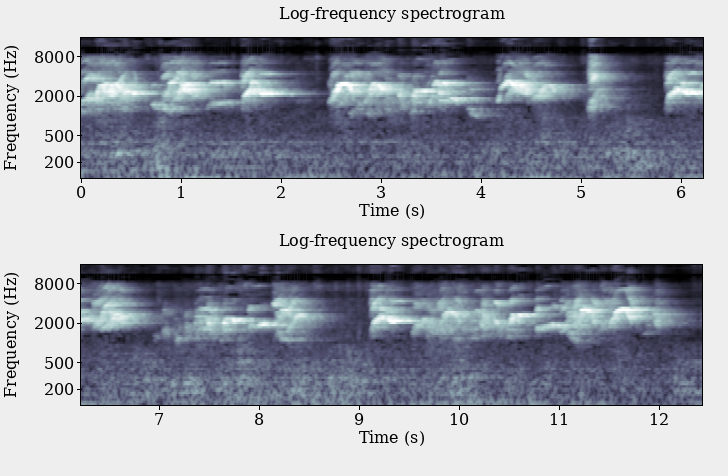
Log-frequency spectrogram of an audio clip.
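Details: Several cockatiels call together at the start of the day in a group chorus of harsh, screechy bursts and chirps that overlap and repeat.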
